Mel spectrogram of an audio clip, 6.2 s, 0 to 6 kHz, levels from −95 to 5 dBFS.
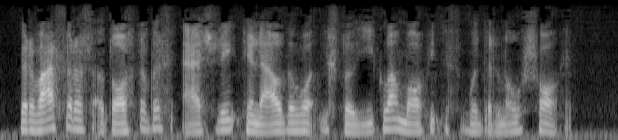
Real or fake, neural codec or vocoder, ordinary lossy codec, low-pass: fake; autoencoder, 22.05 kHz, a latent of 192 numbers a frame, VITS, trained on many speakers; MP3, 24 kbps; 5.4 kHz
